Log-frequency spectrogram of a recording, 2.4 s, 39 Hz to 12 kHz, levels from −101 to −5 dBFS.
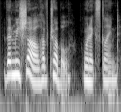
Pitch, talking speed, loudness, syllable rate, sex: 215 Hz, 175 wpm, -14 LUFS, 5.4 syllables/s, female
